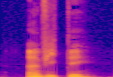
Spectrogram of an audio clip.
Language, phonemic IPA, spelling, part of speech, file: French, /ɛ̃.vi.te/, inviter, verb, Fr-inviter.ogg
- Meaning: to invite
